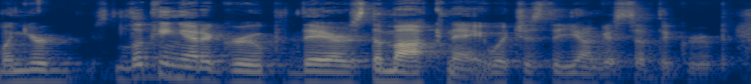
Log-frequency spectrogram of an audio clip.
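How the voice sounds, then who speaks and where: The recording is very clean, and the background is silent. A man talks in an American accent. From Queens, New York. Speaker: podcast panelist discussing K-pop. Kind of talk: casual podcast chat. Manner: conversational, animated.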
